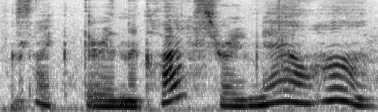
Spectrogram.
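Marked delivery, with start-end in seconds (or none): none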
